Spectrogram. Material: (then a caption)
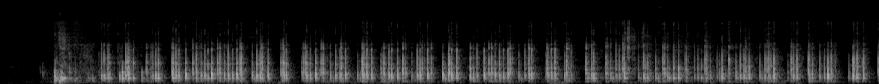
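Wood. A small, solid, round, flat wooden disc, perhaps a coaster or lid, is held in the hands and tapped with fingertips and nails. It gives dry, short, hollow knocks centered in the midrange, falling into fast continuous runs with brief pauses.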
